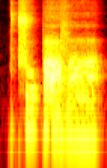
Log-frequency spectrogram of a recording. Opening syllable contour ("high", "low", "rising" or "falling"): high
